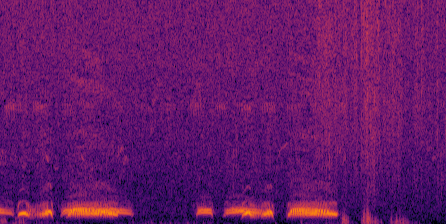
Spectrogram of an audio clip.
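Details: Spotted dove in Phrae, Thailand, with a small, fierce voice, delivering repeated phrases of short wavering coos and long, broad, mellow coos, with knocking and rustling sounds near the end.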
